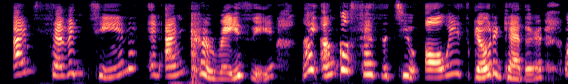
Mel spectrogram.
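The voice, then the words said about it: Manic pixie dream girl voice. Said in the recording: “Why does her voice sound like that? ... that's ... manic pixie dream girl voice.”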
